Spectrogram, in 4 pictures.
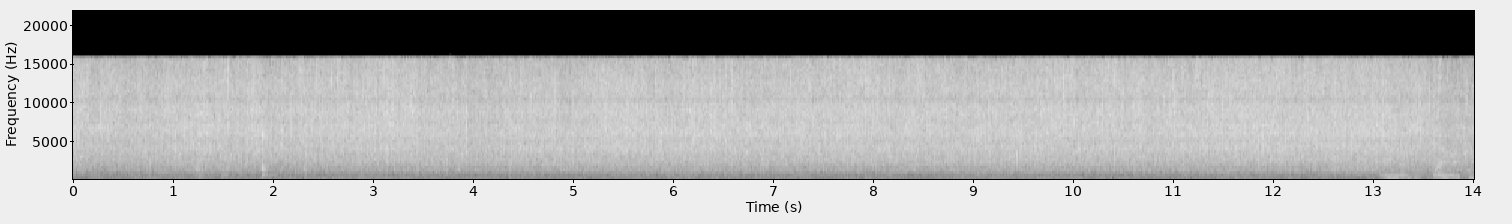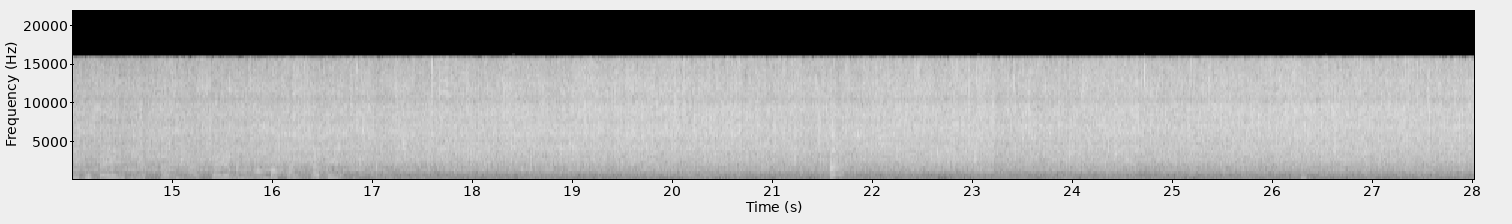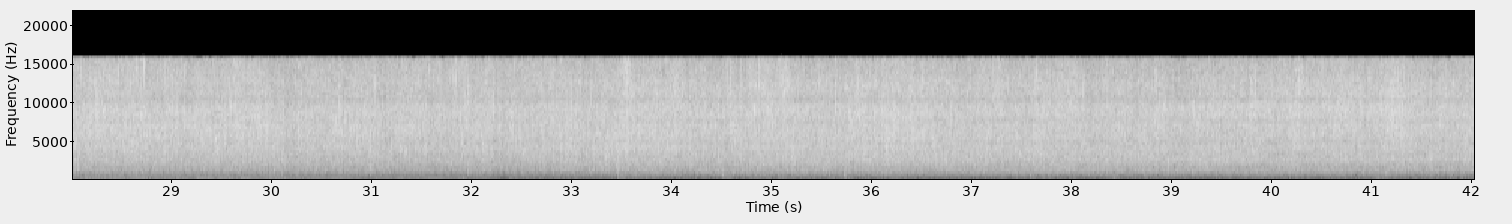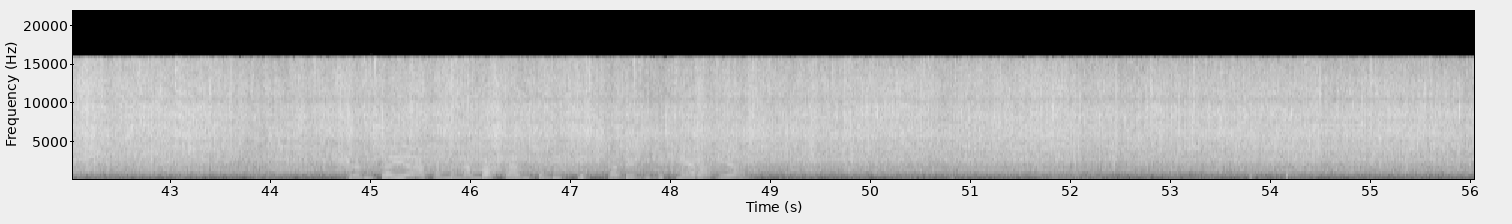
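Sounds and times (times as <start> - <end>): food sizzling in a frying pan: 0.0 - 56.0.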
